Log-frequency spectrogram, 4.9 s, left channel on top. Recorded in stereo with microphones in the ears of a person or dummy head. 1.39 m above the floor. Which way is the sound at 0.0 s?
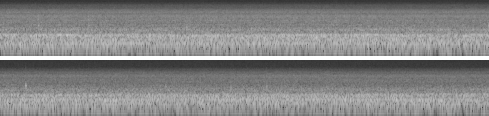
65° left (ahead or behind).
